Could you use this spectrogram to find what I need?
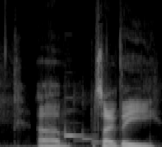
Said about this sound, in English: Nice little notification from my phone there.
